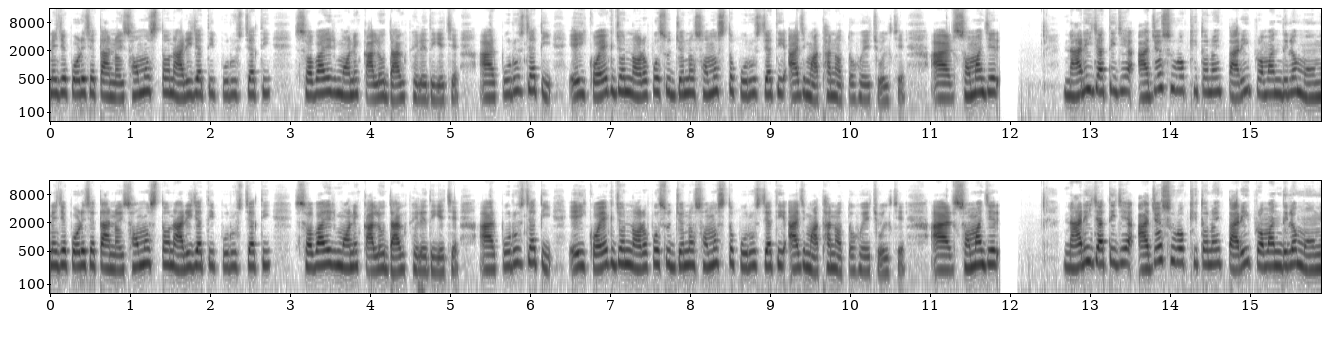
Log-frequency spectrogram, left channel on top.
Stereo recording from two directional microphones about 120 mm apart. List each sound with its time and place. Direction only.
0.0 s speech: 25° right (ahead or behind)
12.7 s a woman's voice: 45° right (ahead or behind)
